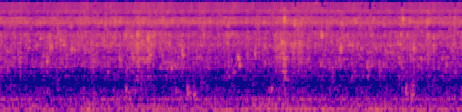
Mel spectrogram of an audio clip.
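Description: Water runs steadily into a repaired fresh water tank, a continuous splashing, trickling flow at close range, even and unbroken with faint dripping detail and no talk.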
